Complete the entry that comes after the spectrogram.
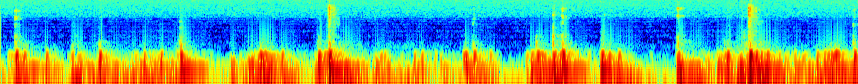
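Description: Both hands scratch the hollow steel wire-mesh grille of a Blue Yeti microphone head with long painted nails. It makes a dense, boomy rumble of irregular scraping bursts, mostly deep low end, with occasional brighter scratchy ticks cutting through.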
